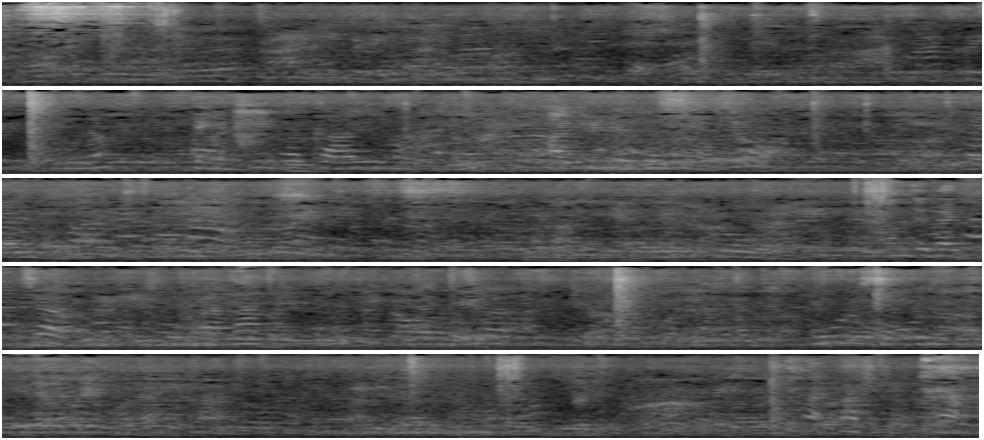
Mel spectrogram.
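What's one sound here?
Several women talk over one another nearby.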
